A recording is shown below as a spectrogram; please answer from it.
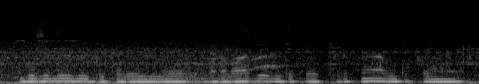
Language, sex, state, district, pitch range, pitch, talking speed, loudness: Hindi, male, Chhattisgarh, Bilaspur, 125-130 Hz, 125 Hz, 175 wpm, -35 LUFS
